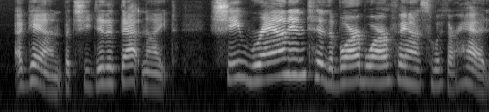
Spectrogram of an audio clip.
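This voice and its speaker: In a western Pennsylvania accent, a woman talks at a fairly slow pace. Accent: western Pennsylvania American English. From western Pennsylvania, USA. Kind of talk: personal storytelling, family memories.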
